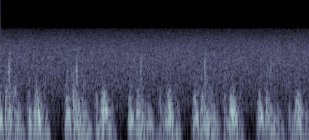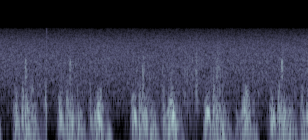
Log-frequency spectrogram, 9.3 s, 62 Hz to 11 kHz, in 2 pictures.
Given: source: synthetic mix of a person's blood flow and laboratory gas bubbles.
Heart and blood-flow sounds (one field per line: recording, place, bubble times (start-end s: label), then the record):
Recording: Doppler ultrasound of blood flow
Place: precordium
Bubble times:
1.24-1.30 s: bubbles
From the record:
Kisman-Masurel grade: 121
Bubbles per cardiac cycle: 1 to 2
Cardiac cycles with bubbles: 10 to 50%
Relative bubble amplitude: barely perceptible (0.100 to 0.250)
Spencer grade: 2 (many but less than half of the cardiac periods contain bubble signals, singularly or in groups)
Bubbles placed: only in the low amplitude regions of the cardiac cycle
